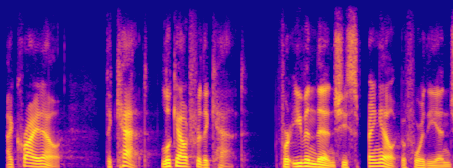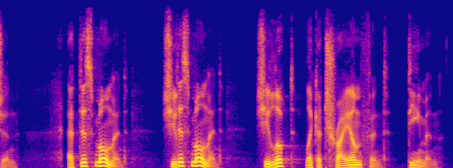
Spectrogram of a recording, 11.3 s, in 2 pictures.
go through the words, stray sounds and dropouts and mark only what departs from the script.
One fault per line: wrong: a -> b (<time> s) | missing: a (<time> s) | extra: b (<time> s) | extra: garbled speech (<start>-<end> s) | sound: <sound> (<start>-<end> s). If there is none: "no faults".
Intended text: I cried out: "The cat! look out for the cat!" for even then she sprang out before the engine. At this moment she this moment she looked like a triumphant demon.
sound: dropout (4.5-4.6 s)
